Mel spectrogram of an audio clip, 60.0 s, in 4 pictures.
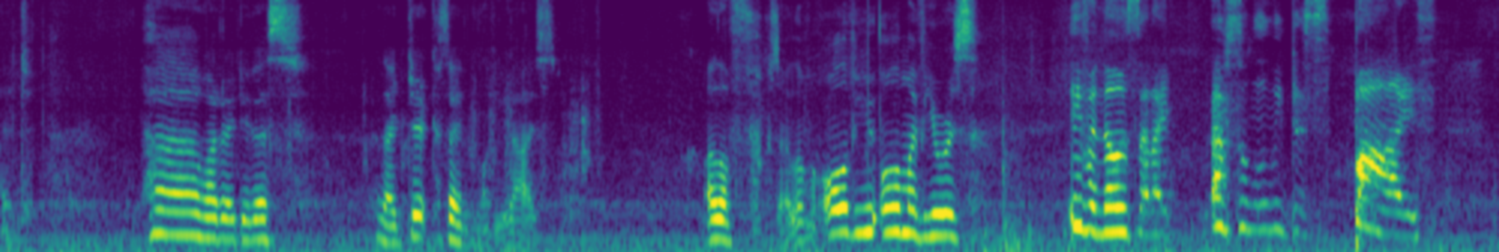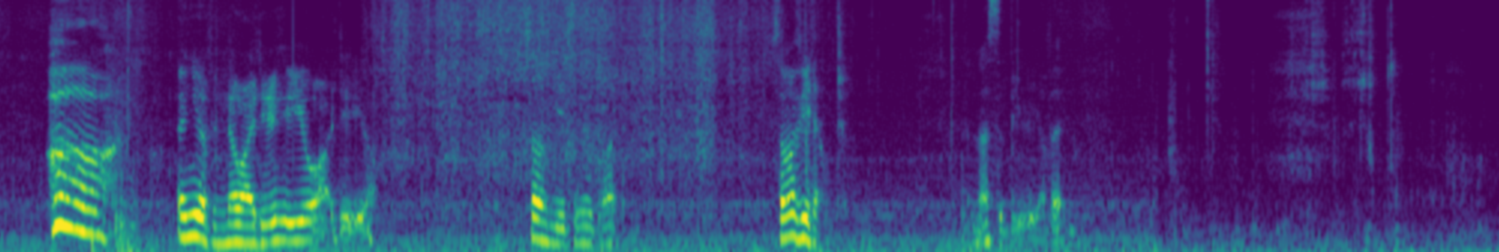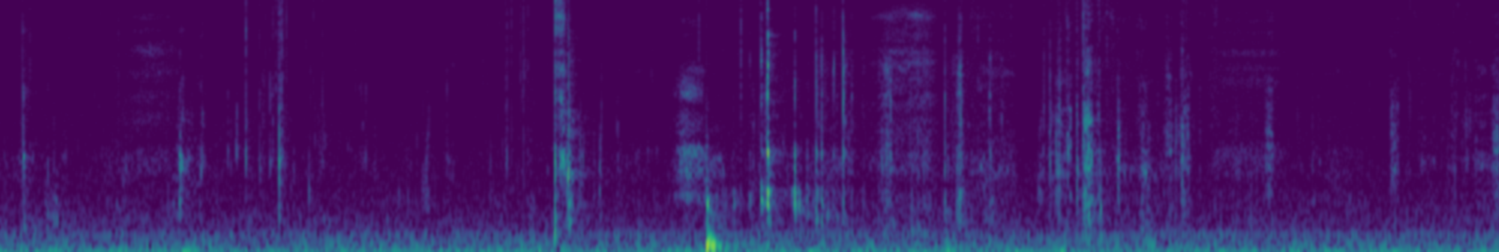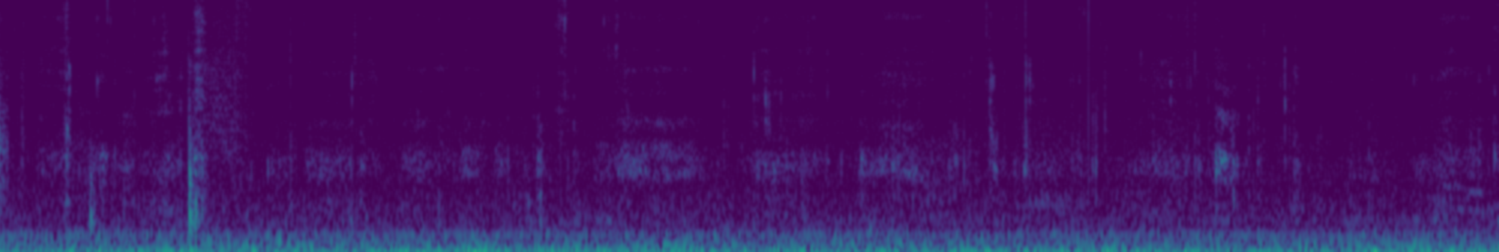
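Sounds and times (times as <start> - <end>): low steady hum: 0.0 - 59.9
chewing and crunching: 26.5 - 59.9
person chewing and crunching: 31.7 - 36.6, 54.4 - 58.1.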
